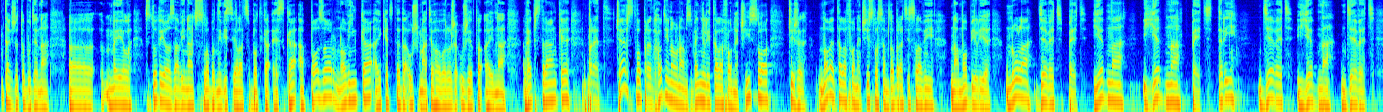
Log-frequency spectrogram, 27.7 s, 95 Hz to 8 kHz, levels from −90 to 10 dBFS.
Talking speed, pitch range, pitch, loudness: 100 wpm, 115-140 Hz, 125 Hz, -21 LUFS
